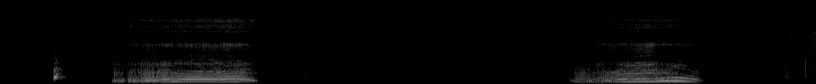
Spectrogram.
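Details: Dog sleeping, snoring that keeps someone up all night: two loud, rattling snores on the in-breath with quiet pauses between; heavy snoring.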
